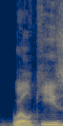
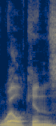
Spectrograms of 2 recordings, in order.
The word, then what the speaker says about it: Wilkie: estate the will will wilkies estate I've been I was saying it wrong I said I think I was saying Wilkins estate it's Wilkie's estate and uh we dispatched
